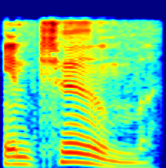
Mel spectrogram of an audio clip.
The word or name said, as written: entomb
